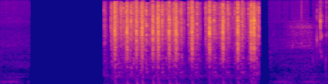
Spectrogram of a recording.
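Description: Typewriter-style typing sound effect: after a brief silence, a rapid run of sharp clicks, about ten a second, lasting about two seconds.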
